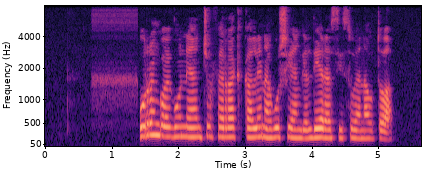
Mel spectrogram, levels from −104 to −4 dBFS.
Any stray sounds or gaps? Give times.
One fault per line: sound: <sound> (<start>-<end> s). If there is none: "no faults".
no faults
